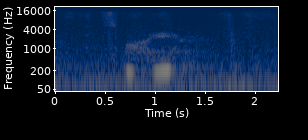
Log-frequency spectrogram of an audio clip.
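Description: A woman's voice softly saying a single short word about a second in: the count "zwei" between stitches while crocheting. Otherwise only a quiet room.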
